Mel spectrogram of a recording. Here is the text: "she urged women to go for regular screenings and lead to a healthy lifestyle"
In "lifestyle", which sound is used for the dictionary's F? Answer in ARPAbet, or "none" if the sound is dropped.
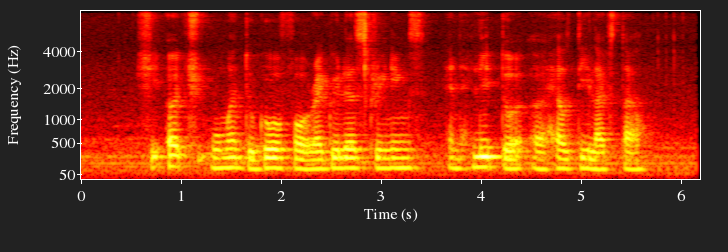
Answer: F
